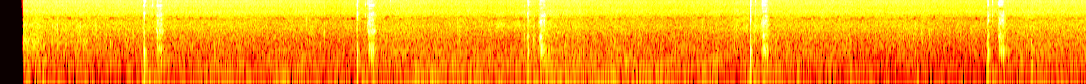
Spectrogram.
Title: Jax hiccup #cutepuppy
